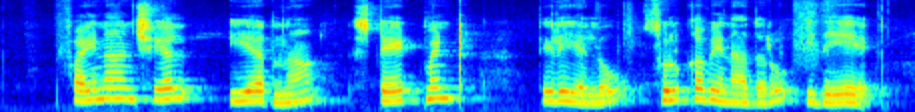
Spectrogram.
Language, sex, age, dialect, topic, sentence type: Kannada, female, 46-50, Mysore Kannada, banking, question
